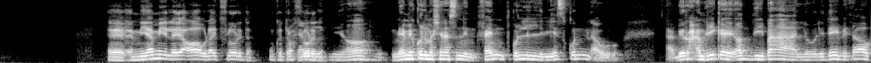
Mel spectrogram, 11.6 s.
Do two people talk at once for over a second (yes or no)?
no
